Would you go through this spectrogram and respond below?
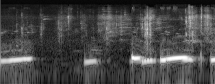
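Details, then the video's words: Captive siamang apes at Taronga Western Plains Zoo, excited and noisy: loud, tonal hooting notes, some rising slightly, come in bursts separated by short silent gaps. Fainter calls and higher overtones sit above the main notes. "The Siamang Ape's at Taronga Western Plains zoo going bananas"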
